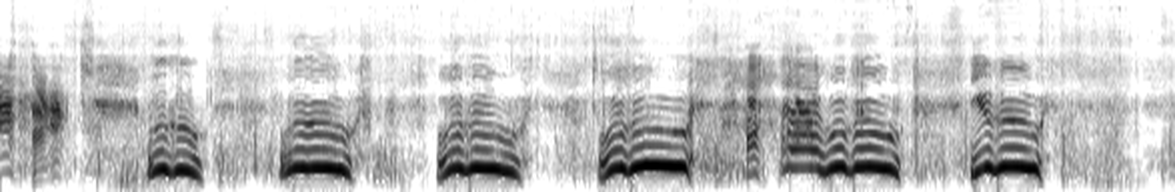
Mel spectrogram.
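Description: A dog barks and whines excitedly close by.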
